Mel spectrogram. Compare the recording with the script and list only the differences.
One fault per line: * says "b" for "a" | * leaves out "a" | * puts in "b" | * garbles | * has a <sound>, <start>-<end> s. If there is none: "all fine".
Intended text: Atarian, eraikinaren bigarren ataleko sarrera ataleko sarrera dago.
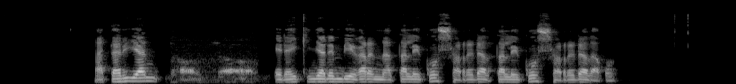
* has a laugh, 1.7-2.6 s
